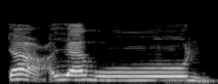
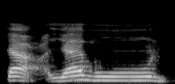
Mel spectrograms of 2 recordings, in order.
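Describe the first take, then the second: First: The vowel before the final n is held moderately long. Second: The vowel before the final n is held briefly. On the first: "Or I can recite four" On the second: "So two"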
